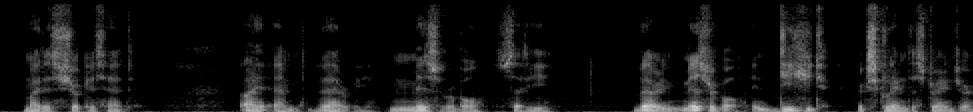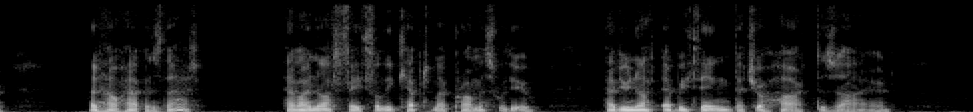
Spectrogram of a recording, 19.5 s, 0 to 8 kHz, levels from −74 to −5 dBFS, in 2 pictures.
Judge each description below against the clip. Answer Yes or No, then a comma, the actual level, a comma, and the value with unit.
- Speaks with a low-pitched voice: Yes, very low, 85 Hz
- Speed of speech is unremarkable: No, slow, 115 wpm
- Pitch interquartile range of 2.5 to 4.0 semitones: Yes, average, 3.5 semitones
